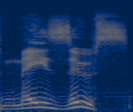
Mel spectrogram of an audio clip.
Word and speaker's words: Mises: Tell her it's May Zeus.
